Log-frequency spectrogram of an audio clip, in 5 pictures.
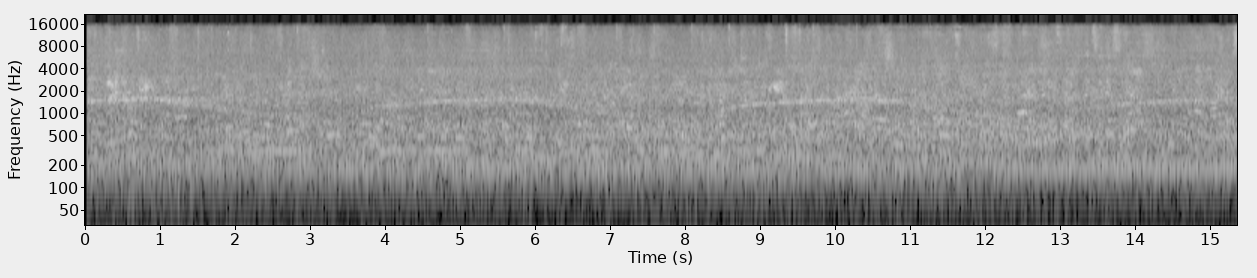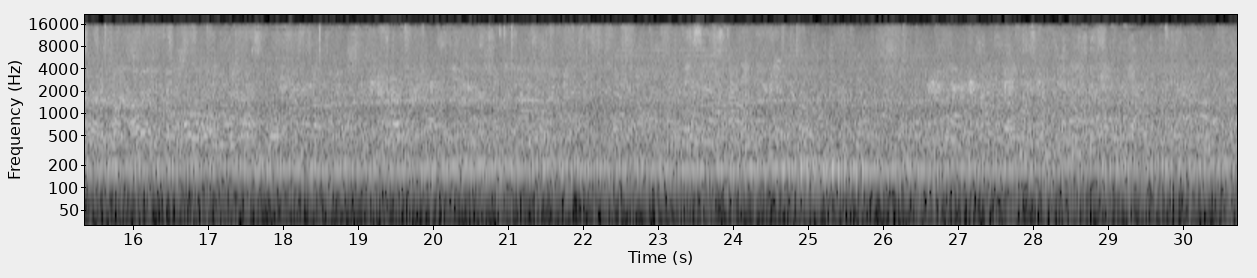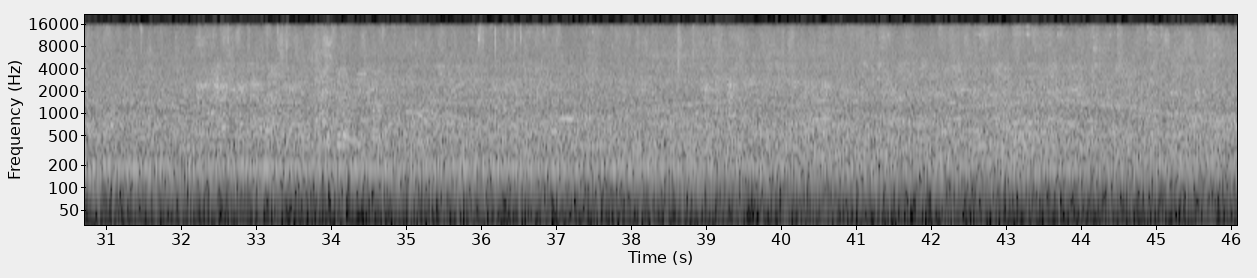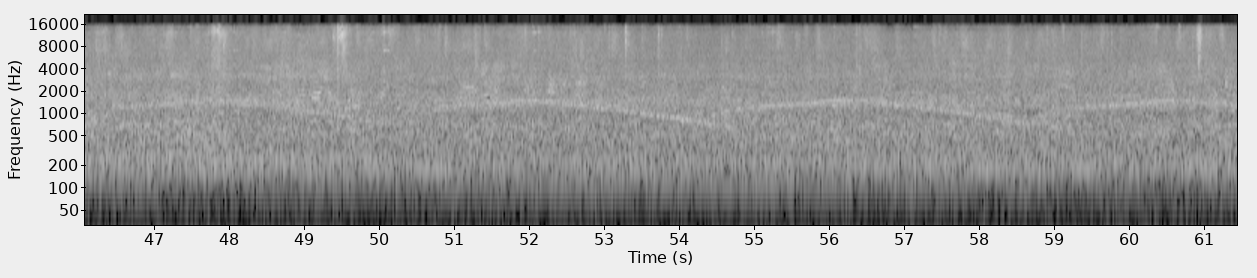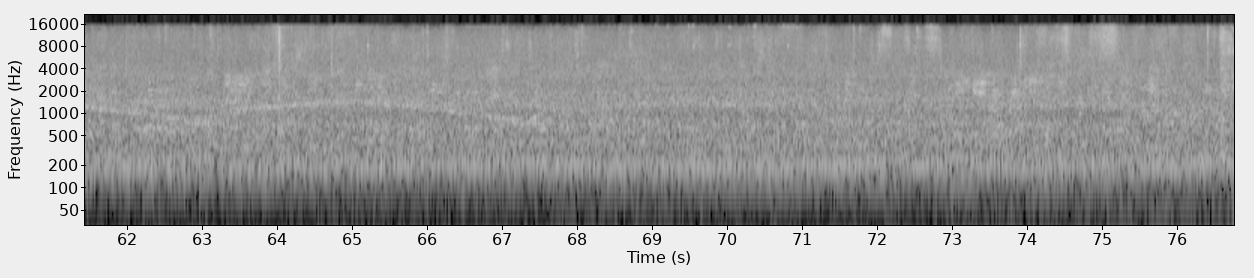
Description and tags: NYC Waiting Line
New York City waiting line at the 9/11 museum, recorded with an iPhone 5S.
Recording date: August 2015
